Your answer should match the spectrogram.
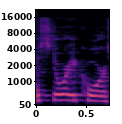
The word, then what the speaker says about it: StoryCorps: And, you know, StoryCorps spelled like corpse, C-O-R-P-S.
